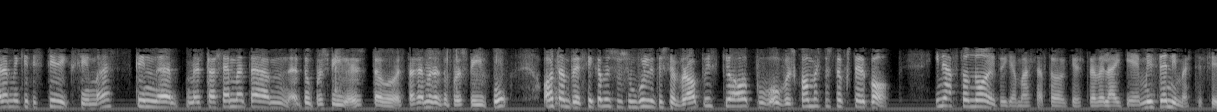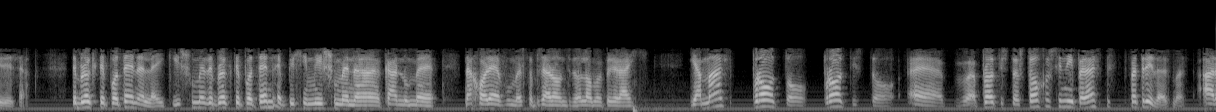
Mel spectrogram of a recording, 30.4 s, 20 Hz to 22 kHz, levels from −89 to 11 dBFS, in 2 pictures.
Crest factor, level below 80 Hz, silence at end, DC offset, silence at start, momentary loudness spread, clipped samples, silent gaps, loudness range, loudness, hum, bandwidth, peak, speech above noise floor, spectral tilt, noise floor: 16 dB; -60 dBFS; 0 s; under 0.1%; 0 s; 10 LU; under 0.1%; none; 3 LU; -21 LUFS; 50 Hz at -50 dBFS; 3.9 kHz; -6 dBFS; 29 dB; -9 dB/octave; -50 dBFS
